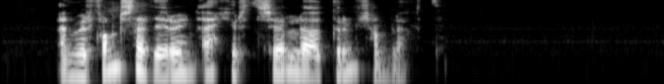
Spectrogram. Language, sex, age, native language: Icelandic, male, 20-29, Icelandic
